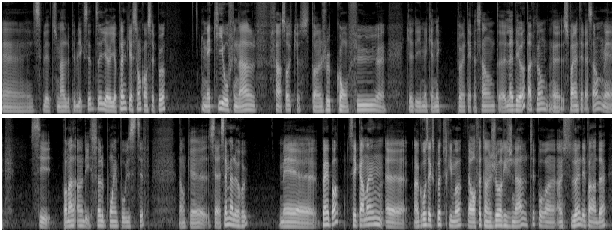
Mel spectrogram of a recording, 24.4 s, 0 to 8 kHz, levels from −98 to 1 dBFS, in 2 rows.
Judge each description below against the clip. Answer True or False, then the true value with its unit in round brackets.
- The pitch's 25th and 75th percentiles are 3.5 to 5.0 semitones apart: True (3.9 semitones)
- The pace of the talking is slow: False (205 wpm)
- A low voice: True (120 Hz)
